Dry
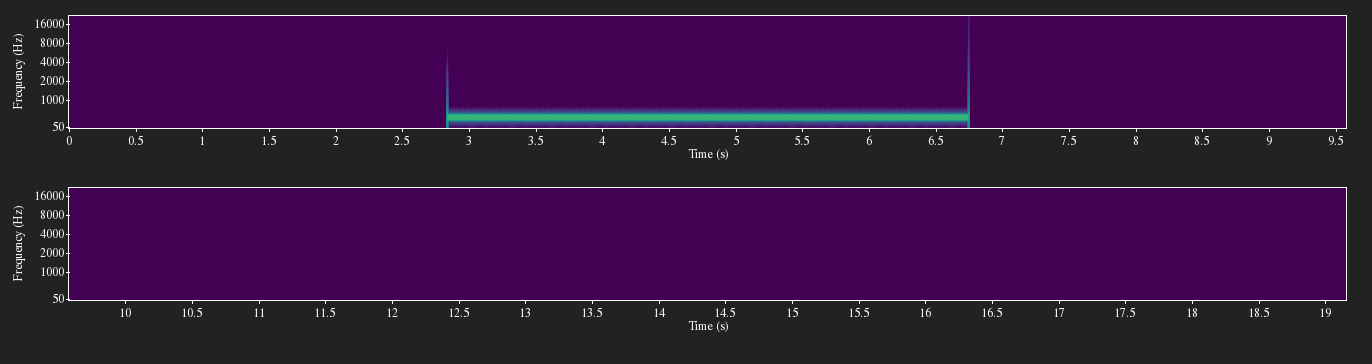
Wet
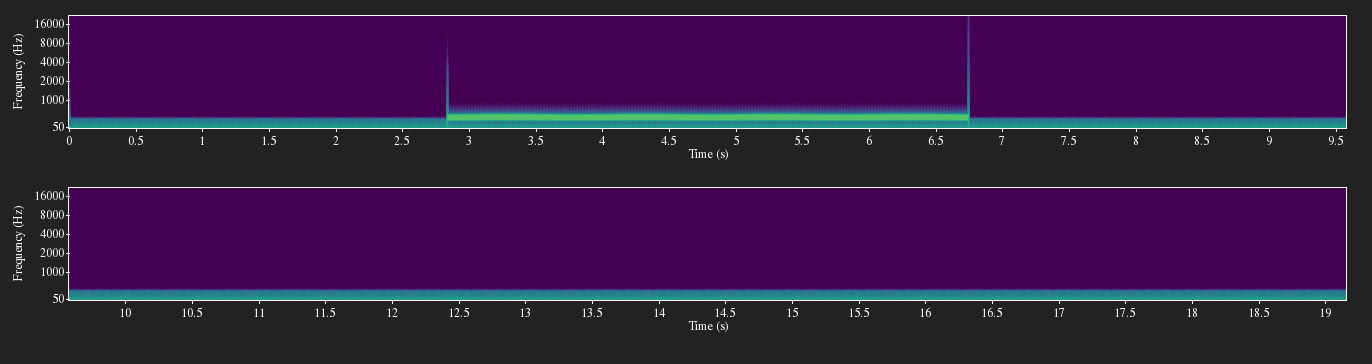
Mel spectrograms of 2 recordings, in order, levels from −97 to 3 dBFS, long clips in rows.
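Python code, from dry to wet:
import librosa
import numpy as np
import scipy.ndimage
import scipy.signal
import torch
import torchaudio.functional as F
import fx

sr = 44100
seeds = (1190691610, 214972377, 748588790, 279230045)

y = fx.vibrato(x, sr, rate_hz=0.99, depth_cents=27.0)
y = fx.add_hum(y, sr, base_hz=60, snr_db=14)
y = F.gain(torch.from_numpy(y), 6.5).numpy()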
